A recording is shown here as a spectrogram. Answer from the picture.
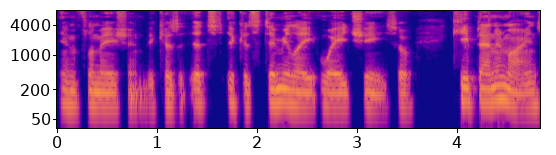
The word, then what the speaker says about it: Wei Qi: Wei Qi, and that's spelled W-E-I, and then qi is Q-I.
